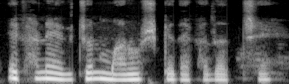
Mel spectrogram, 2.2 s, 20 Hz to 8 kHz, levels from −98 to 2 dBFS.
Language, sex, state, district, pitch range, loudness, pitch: Bengali, male, West Bengal, Alipurduar, 165-220 Hz, -15 LUFS, 195 Hz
